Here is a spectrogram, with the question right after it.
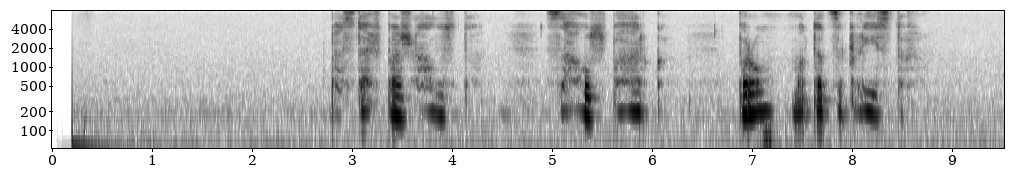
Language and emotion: Russian, sad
